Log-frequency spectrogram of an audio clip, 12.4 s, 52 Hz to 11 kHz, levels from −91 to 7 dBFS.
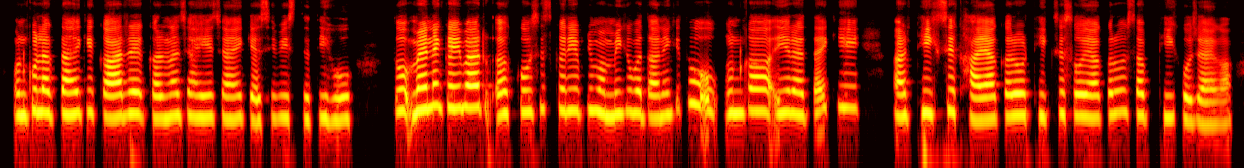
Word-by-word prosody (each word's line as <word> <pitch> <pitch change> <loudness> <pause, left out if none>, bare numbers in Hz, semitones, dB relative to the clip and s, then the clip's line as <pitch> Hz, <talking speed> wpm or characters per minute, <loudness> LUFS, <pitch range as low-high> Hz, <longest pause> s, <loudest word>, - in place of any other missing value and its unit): उनको 280 +2 0
लगता 300 -1 +3
है 290 +1 +3
कि 310 +1 -5
कार्य 275 +1 +4
करना 260 +1 0
चाहिए 265 -1 -2
चाहे 255 -1 -3
कैसी 245 0 -5
भी 260 0 -5
स्थिति 255 0 -7
हो। 245 +1 -2 0.4
तो 320 0 +2
मैंने 340 +6 +6
कई 355 0 +5
बार 360 0 +6
अ, 280 +2 +3
कोशिश 315 +2 -5
करी 325 0 0
अपनी 325 +1 -5
मम्मी 290 -1 +1
को 310 - -7
बताने 275 -2 0
की, 315 - -14
तो 405 +3 0 0.2
उनका 300 +2 +1 0.2
ये 305 +1 0
रहता 285 - -1
है 160 - -1
कि 360 - -6 0.4
अ, 270 - +5
"ठीक 300 +2 -1
से 315 0 -2
खाया 250 -1 +4
करो, 275 +2 +2
ठीक 280 -1 -8
से 295 - -4
सोया 275 -2 +2
करो, 285 +4 -4
सब 285 -2 -2
ठीक 265 0 -5
हो 245 - +2
जाएगा।" 220 0 -4
280 Hz, 205 wpm, -20 LUFS, 260-310 Hz, 0.4 s, मैंने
